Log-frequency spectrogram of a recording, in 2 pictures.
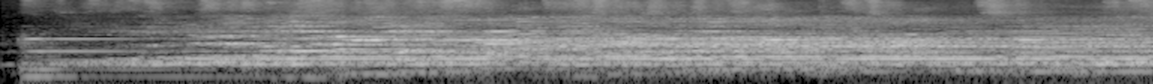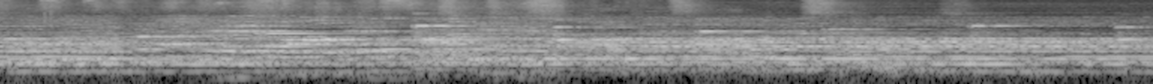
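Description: Mixed youth choir singing, coming in together after a pause and swelling over the first couple of seconds. They then hold loud, sustained chords.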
